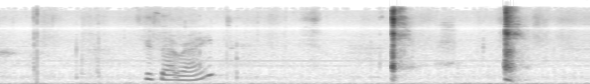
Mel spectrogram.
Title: Sneezing Makes Happy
